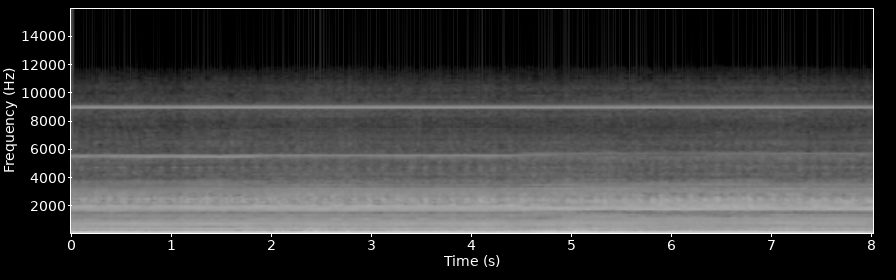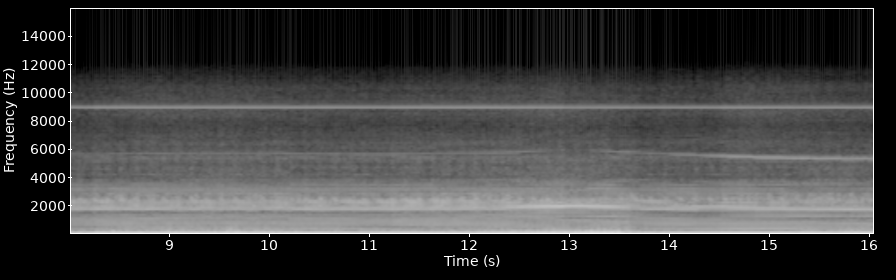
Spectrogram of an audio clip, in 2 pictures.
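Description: Remote-control plane's motor and propeller, recorded by the onboard camera in flight: a steady droning hum with many overtones, under rough rushing wind noise. The pitch rises a little and then drops back about two seconds before the end.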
